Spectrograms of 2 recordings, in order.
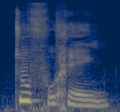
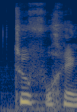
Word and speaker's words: toevoeging: So next week, the word that I asked, toevoeging. Next week I'll come back on Saturday. Toevoeging, what does toevoeging mean?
